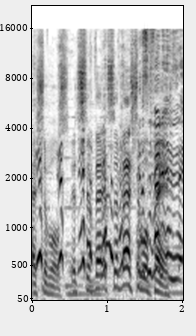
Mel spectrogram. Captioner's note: laughing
